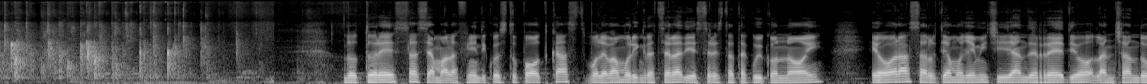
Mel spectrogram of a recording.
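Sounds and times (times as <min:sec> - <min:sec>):
applause: 0:00.0 - 0:02.8
speech: 0:03.4 - 0:11.4.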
